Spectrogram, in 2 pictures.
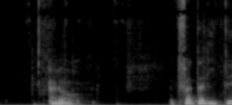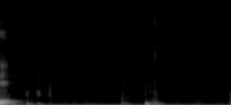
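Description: A card is laid down softly on a cloth.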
